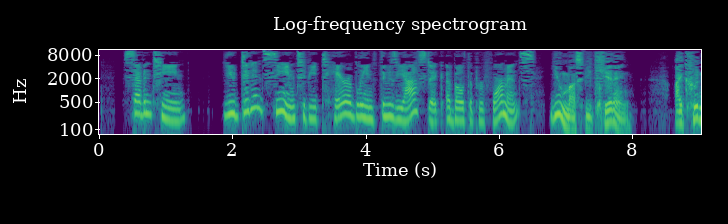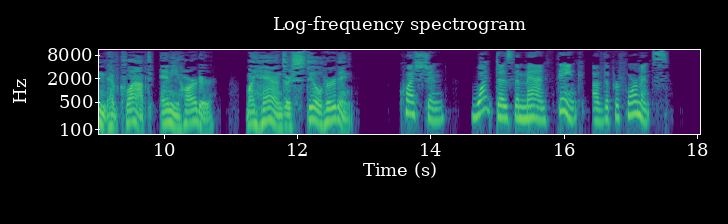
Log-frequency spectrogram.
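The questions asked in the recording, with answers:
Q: What does the man think of the performance?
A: He liked it very much.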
